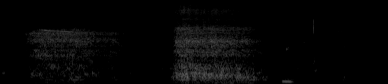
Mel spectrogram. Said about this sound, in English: Our breath, our heartbeat, they are the signs that we are alive. And we are most deeply, fully alive when we slow down and breathe deeply and fully.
